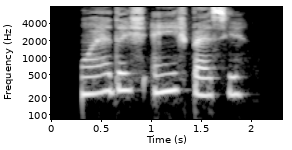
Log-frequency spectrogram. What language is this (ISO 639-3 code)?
por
